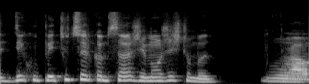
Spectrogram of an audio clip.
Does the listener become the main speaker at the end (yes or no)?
yes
